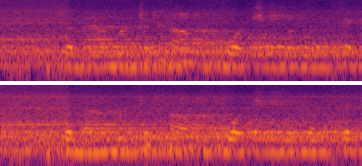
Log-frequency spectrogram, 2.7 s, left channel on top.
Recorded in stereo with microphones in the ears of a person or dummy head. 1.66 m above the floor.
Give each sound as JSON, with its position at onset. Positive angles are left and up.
{"t": 0.3, "sound": "a woman speaking", "side_deg": -40, "distance_m": 6.0}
